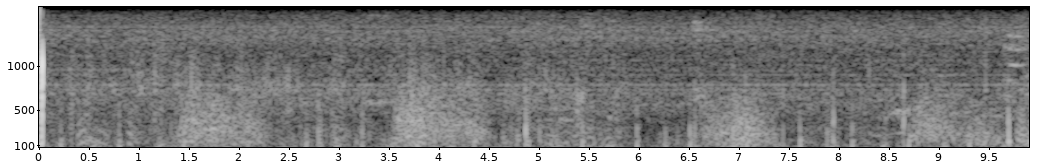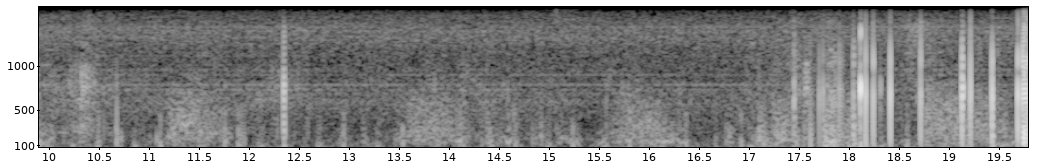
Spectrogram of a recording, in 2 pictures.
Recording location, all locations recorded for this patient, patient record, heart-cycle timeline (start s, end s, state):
pulmonary valve (PV)
pulmonary valve (PV)+tricuspid valve (TV)
#Age: Child
#Sex: Male
#Height: 133.0 cm
#Weight: 40.1 kg
#Pregnancy status: False
#Murmur: Unknown
#Murmur locations: nan
#Most audible location: nan
#Systolic murmur timing: nan
#Systolic murmur shape: nan
#Systolic murmur grading: nan
#Systolic murmur pitch: nan
#Systolic murmur quality: nan
#Diastolic murmur timing: nan
#Diastolic murmur shape: nan
#Diastolic murmur grading: nan
#Diastolic murmur pitch: nan
#Diastolic murmur quality: nan
#Outcome: Normal
#Campaign: 2015 screening campaign
0.00	0.50	unannotated
0.50	0.64	S1
0.64	0.76	systole
0.76	0.86	S2
0.86	1.18	diastole
1.18	1.30	S1
1.30	1.42	systole
1.42	1.56	S2
1.56	1.80	diastole
1.80	1.94	S1
1.94	2.06	systole
2.06	2.18	S2
2.18	2.40	diastole
2.40	2.52	S1
2.52	2.64	systole
2.64	2.74	S2
2.74	2.96	diastole
2.96	3.08	S1
3.08	3.22	systole
3.22	3.30	S2
3.30	3.52	diastole
3.52	3.66	S1
3.66	3.78	systole
3.78	3.90	S2
3.90	4.06	diastole
4.06	4.16	S1
4.16	4.31	systole
4.31	4.40	S2
4.40	4.62	diastole
4.62	4.74	S1
4.74	4.86	systole
4.86	4.96	S2
4.96	5.15	diastole
5.15	5.28	S1
5.28	5.40	systole
5.40	5.50	S2
5.50	5.69	diastole
5.69	5.82	S1
5.82	5.95	systole
5.95	6.04	S2
6.04	6.23	diastole
6.23	6.36	S1
6.36	6.50	systole
6.50	6.60	S2
6.60	6.82	diastole
6.82	6.94	S1
6.94	7.05	systole
7.05	7.18	S2
7.18	7.35	diastole
7.35	7.44	S1
7.44	7.58	systole
7.58	7.68	S2
7.68	7.88	diastole
7.88	7.98	S1
7.98	8.11	systole
8.11	8.20	S2
8.20	8.42	diastole
8.42	8.54	S1
8.54	8.67	systole
8.67	8.80	S2
8.80	9.01	diastole
9.01	9.16	S1
9.16	9.27	systole
9.27	9.40	S2
9.40	9.61	diastole
9.61	9.76	S1
9.76	9.88	systole
9.88	9.98	S2
9.98	10.21	diastole
10.21	10.34	S1
10.34	10.45	systole
10.45	10.56	S2
10.56	10.82	diastole
10.82	10.94	S1
10.94	11.07	systole
11.07	11.18	S2
11.18	11.47	diastole
11.47	11.60	S1
11.60	11.73	systole
11.73	11.84	S2
11.84	19.79	unannotated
